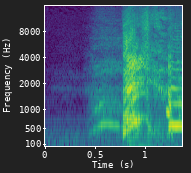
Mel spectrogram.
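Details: Adult man's sneeze provoked by tickling the nose: rising, drawn-out inhaled build-up, then a high, squeaky sneeze burst and a second short sneeze-like release.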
